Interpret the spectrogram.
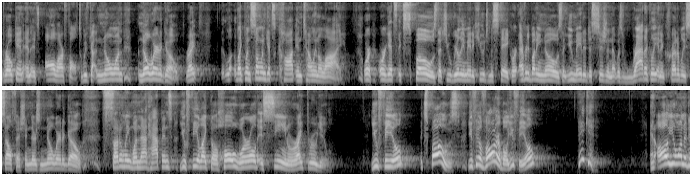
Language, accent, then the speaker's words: English; United States; Western American people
